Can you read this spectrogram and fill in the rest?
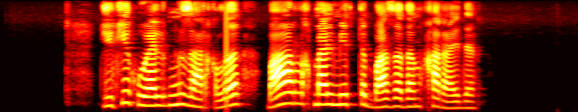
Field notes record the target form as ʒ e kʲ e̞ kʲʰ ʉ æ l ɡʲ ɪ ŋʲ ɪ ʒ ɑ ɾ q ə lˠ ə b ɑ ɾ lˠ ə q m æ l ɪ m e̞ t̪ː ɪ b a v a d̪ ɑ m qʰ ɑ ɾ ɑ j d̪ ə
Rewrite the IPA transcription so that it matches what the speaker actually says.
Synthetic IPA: ʒ e kʲ e̞ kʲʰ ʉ æ l ɡʲ ɪ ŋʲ ɪ z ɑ ɾ q ə lˠ ə b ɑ ɾ lˠ ə q m æ l ɪ m e̞ t̪ː ɪ b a z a d̪ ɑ ɴ qʰ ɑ ɾ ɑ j d̪ ə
